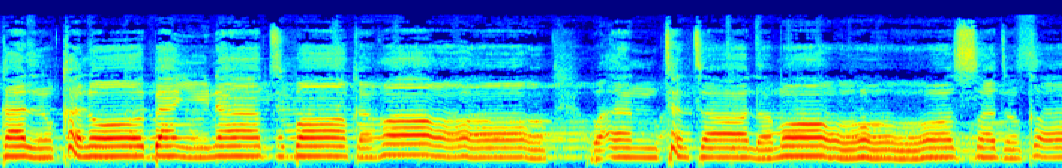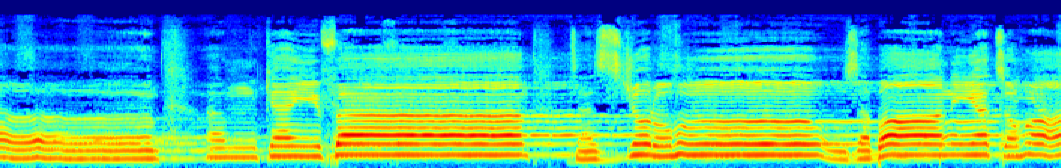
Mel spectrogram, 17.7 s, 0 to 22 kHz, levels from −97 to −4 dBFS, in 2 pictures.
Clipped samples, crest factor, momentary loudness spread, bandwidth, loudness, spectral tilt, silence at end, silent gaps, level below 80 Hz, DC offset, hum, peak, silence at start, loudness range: under 0.1%; 14 dB; 11 LU; 15 kHz; -20 LUFS; -5.5 dB/octave; 0 s; none; -64 dBFS; under 0.1%; none; -6 dBFS; 0 s; 6 LU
